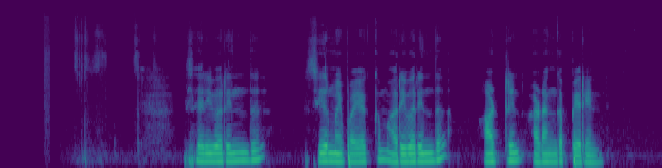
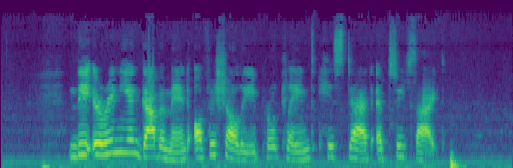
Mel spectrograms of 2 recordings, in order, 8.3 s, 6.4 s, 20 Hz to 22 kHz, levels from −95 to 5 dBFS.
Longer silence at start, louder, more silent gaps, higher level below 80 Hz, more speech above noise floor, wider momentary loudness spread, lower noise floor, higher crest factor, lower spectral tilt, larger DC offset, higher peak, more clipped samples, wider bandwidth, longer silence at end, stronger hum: first, 2.3 s vs 0.55 s; second, -37 LUFS vs -18 LUFS; neither; second, -76 dBFS vs -36 dBFS; first, 47 dB vs 28 dB; about the same, 12 LU vs 14 LU; first, -82 dBFS vs -45 dBFS; about the same, 18 dB vs 18 dB; first, -9 dB/octave vs -5 dB/octave; neither; second, -22 dBFS vs -2 dBFS; neither; second, 10.5 kHz vs 13.5 kHz; first, 0.75 s vs 0.55 s; neither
